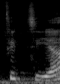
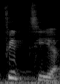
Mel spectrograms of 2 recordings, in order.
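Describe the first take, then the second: No difference in how they are said.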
